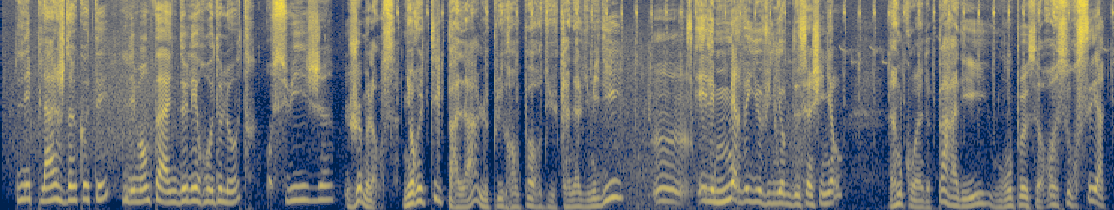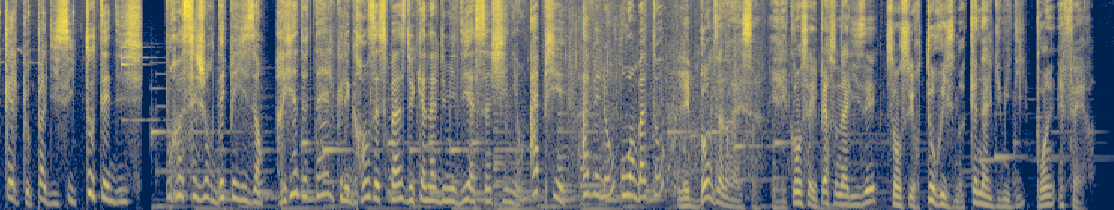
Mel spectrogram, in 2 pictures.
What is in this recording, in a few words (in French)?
spot radio; canal du midi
